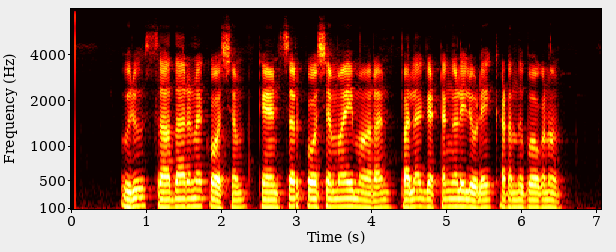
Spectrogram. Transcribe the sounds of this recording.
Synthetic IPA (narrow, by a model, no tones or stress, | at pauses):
o̞ɾusaːd̪ʱaːɾɐɳɐko̞ːɕɐmkeːnsɐrko̞ːɕɐmaːjimaːraːnpɐlɐɡɐʈːɐŋːɐɭiluːɽe̞kɐɽɐnːupo̞ːɣɐɳɐm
